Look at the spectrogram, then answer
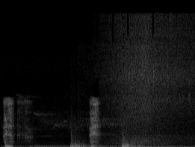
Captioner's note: knock, knock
